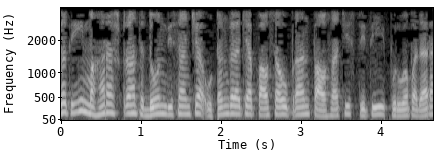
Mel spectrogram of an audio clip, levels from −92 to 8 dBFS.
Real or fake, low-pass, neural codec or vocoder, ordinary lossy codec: real; 3.6 kHz; none; none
